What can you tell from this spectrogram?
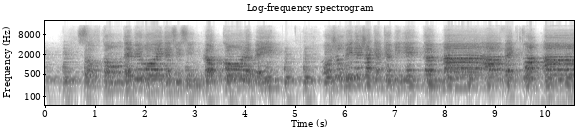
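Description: A choir singing a song, in phrases with short breaks between them.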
